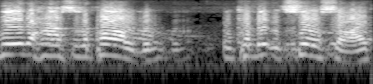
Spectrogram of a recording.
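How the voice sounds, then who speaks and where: In a raised, projected voice, a man speaks at a fairly quick pace over noticeable background noise. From London. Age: 60s. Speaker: care abuse survivor. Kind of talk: protest speech.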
